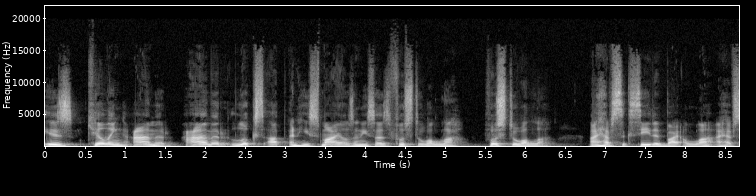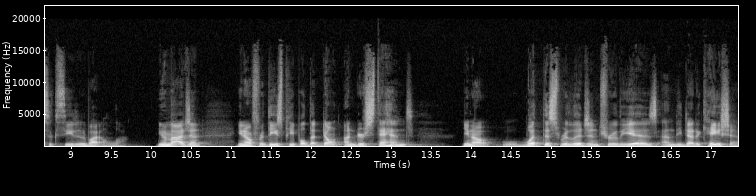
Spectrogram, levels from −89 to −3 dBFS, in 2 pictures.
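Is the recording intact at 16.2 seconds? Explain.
Yes, the speech at 16.2 seconds is intact, with no dropout, click, distortion or other fault at that moment.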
